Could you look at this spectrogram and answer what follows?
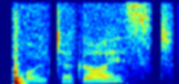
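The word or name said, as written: Poltergeist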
